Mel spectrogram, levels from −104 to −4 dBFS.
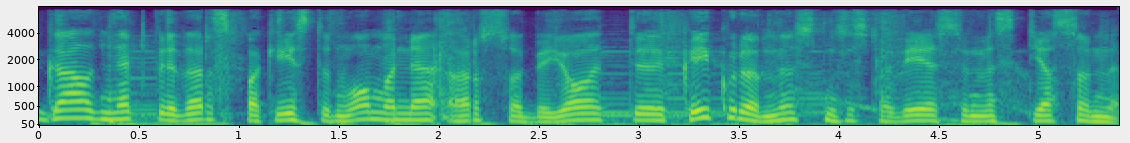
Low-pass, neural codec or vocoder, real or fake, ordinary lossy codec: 7.2 kHz; codec, 16 kHz, 4 kbps, X-Codec, HuBERT features, trained on general audio; fake; MP3, 64 kbps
